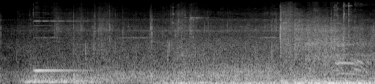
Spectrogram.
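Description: Gunfire from the Western shooter game Call of Juarez: Gunslinger, a continuous loud barrage of booming shots and impacts that builds over a few seconds with no voices.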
